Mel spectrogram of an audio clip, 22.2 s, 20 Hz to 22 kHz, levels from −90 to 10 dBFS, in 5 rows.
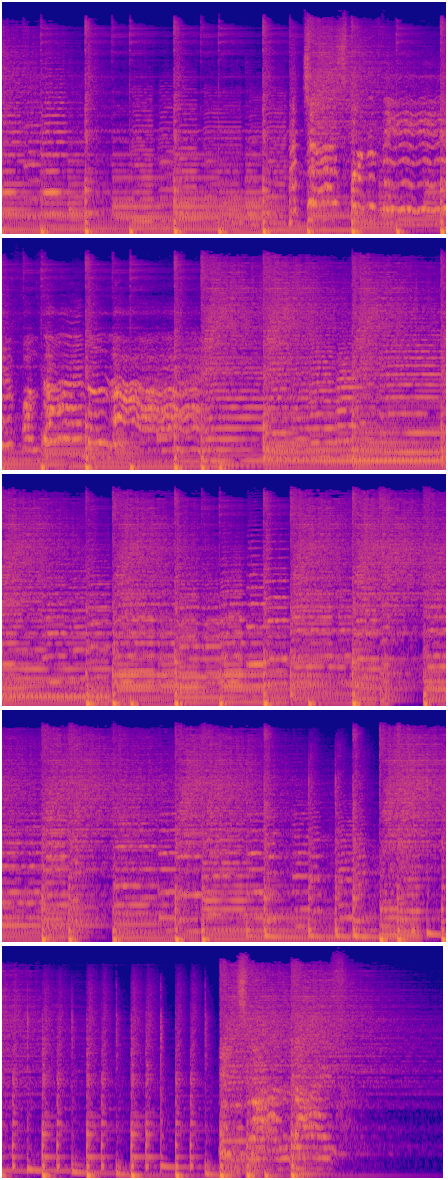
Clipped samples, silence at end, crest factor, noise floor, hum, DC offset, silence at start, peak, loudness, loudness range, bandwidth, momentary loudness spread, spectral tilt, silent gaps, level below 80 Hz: under 0.1%; 0.3 s; 20 dB; -47 dBFS; none; under 0.1%; 0 s; -4 dBFS; -23 LUFS; 3 LU; 18 kHz; 7 LU; -4 dB/octave; none; -28 dBFS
